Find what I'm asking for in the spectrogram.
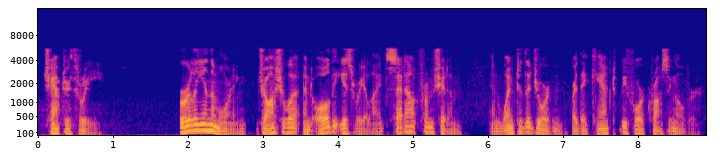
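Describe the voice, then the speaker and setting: A man narrating scripture from a script in a measured, dramatic storytelling manner. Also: low-pitched, huge pitch swings, vocal fry, breathy edge. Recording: slightly dull audio over music. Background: music.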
